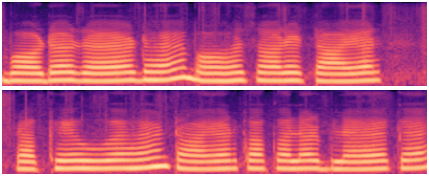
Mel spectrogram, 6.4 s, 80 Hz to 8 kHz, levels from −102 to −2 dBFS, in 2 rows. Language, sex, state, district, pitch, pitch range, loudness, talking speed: Hindi, female, Haryana, Charkhi Dadri, 225 Hz, 220-235 Hz, -13 LUFS, 130 wpm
